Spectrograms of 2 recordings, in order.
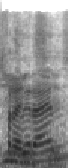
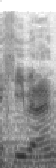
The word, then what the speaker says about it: Gibran: Realmente es Gibran. Se escribe Gibran, claro. Con G, pero es Gibran y es libanés.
